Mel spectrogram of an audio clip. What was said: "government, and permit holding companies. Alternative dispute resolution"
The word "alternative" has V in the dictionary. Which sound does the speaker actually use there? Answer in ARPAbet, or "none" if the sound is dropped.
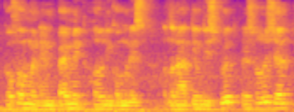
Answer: W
